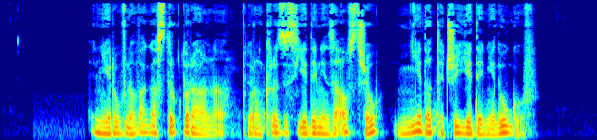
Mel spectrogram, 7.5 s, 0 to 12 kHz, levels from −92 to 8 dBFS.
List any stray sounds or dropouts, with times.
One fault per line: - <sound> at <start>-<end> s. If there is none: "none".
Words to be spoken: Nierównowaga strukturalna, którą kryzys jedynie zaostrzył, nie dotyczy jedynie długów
none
